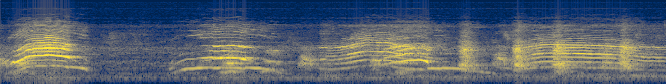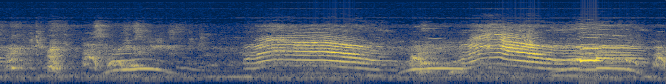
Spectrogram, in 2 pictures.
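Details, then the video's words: Two aggressive cats fighting for dominance on a rooftop: loud, wavering yowls with arching, bending pitch, some climbing then sagging, come in irregular bursts separated by short pauses across the whole stretch. "Cats Fighting for dominance at the roof top"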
